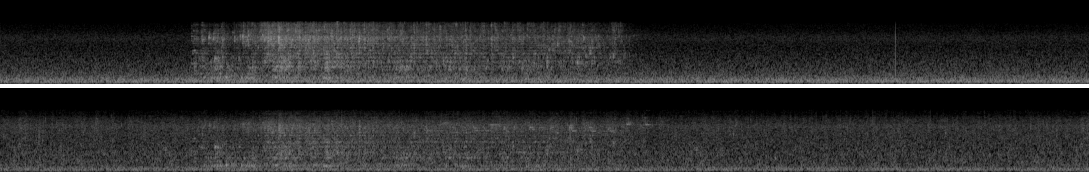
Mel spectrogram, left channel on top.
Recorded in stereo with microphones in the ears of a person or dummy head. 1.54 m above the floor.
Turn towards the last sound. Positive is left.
turn(degrees=75)  # may be behind; listen again after turning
